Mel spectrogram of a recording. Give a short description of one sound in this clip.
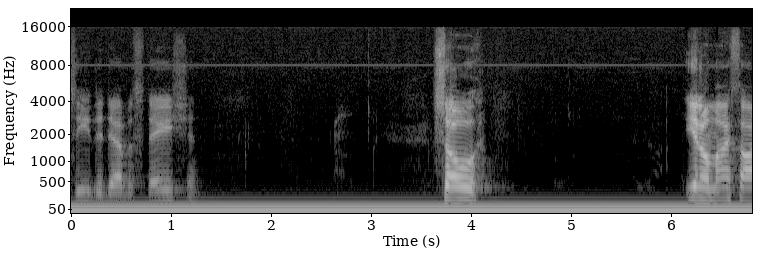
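An elderly man speaks with animation into a microphone, with pauses.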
